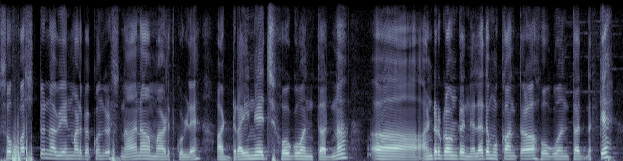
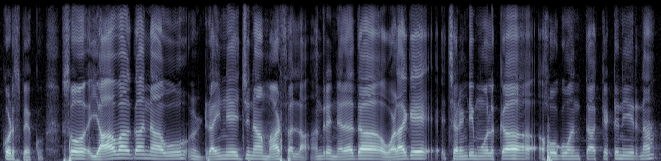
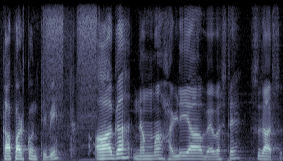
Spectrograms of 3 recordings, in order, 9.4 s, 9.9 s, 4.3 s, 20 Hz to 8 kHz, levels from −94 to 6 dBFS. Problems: none marked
